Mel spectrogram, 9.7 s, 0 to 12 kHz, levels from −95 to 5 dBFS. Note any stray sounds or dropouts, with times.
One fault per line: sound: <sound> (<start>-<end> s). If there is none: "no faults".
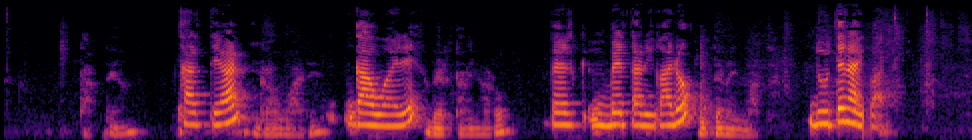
sound: dropout (8.6-8.7 s)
